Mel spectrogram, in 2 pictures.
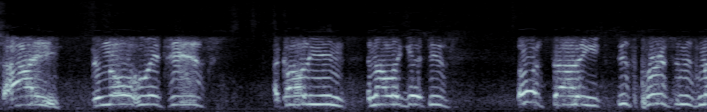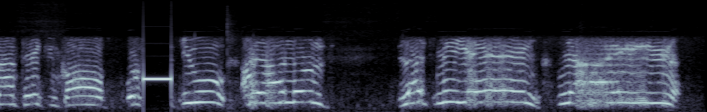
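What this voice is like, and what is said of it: Put-on accent, inconsistent. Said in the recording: “That accent wandered a little.”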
